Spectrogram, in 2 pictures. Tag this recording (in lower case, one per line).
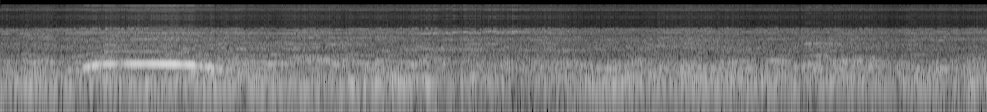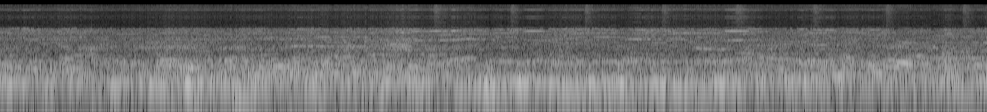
musical instrument
speech
plucked string instrument
guitar
music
